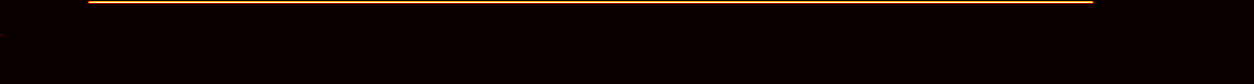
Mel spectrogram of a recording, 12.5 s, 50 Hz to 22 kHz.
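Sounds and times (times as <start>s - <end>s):
19 and 20 kHz test tones at 0 dBFS: 0.9s - 10.9s.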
